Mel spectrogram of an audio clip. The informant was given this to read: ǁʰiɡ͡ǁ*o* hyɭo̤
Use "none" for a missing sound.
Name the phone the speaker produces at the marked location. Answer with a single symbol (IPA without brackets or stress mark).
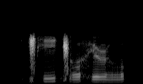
o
